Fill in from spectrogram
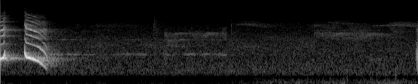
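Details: Hooded berryeater at Caparaó National Park, Alto Caparaó, giving two loud, ringing, downward-curving notes close together, then silence until a final note begins at the very end.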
